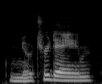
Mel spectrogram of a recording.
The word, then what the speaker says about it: Notre Dame: He was offered football scholarships from 75 different colleges, including legendary football powerhouses like Notre Dame, yeah, that's the American pronunciation, the University of Tennessee, and Boston College.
